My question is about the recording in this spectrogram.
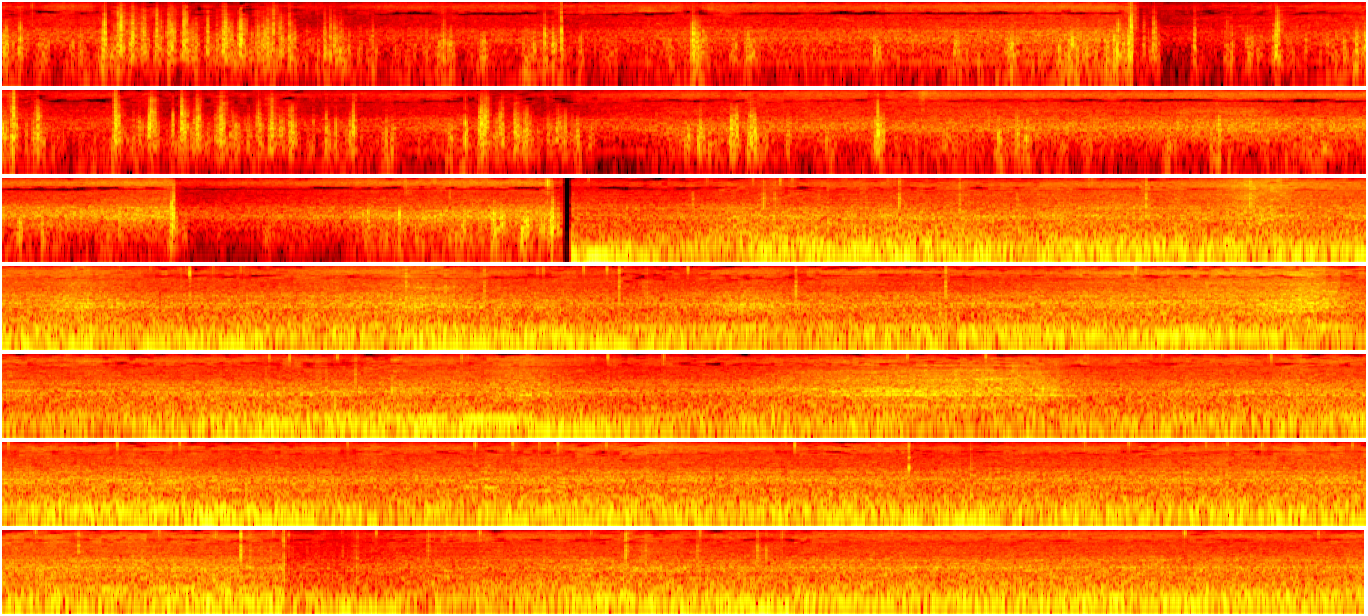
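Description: Road noise heard from inside a moving vehicle. For the first ten seconds or so it is choppy and uneven with wind buffeting. About eleven seconds in it changes abruptly to a louder, steady engine and tyre drone with a low hum.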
